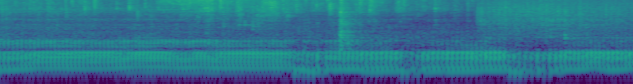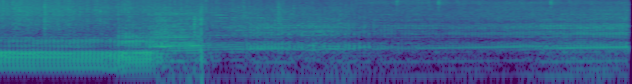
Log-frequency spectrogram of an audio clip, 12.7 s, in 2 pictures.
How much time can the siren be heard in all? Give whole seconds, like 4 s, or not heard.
not heard.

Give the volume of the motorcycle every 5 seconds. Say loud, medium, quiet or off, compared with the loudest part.
loud, loud, quiet.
